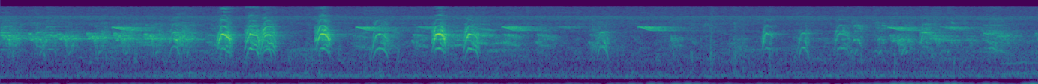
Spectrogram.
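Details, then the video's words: Baya weaver calls from nesting birds in a tropical habitat: a loose series of short, high chirps and sharp ticks, some louder bursts clustered in the middle, over quiet background hiss. "The Baya Weaver’s Amazing Nests | Tropical Birdlife Sounds"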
